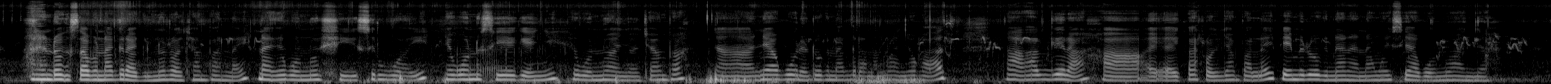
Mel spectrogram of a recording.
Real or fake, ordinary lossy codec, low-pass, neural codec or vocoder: fake; none; none; vocoder, 44.1 kHz, 128 mel bands every 256 samples, BigVGAN v2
